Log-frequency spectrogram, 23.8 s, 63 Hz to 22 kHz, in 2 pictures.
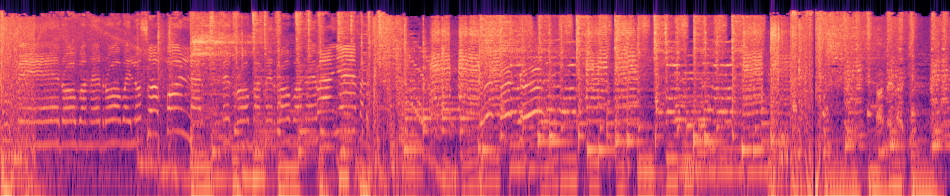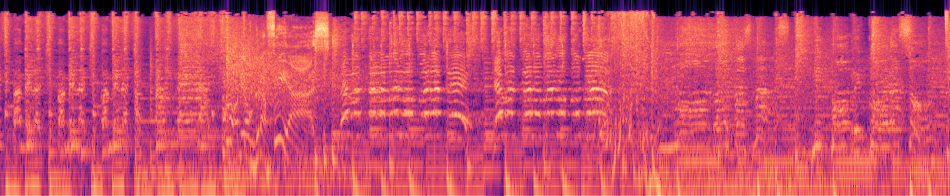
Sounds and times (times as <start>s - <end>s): Disco: 0.0s - 23.7s.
